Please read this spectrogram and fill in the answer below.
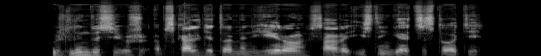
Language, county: Lithuanian, Utena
